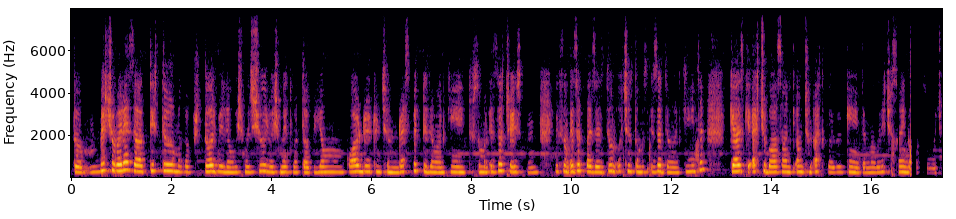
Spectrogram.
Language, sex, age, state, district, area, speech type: Kashmiri, female, 18-30, Jammu and Kashmir, Baramulla, urban, spontaneous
